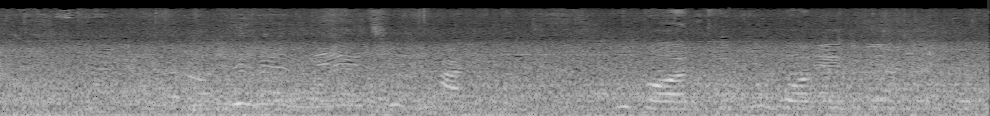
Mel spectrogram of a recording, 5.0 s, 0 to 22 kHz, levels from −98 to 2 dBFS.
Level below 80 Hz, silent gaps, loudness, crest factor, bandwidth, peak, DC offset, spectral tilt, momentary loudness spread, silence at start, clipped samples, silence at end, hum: -32 dBFS; none; -20 LUFS; 18 dB; 16.5 kHz; -2 dBFS; under 0.1%; -5 dB/octave; 6 LU; 0 s; under 0.1%; 0 s; none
